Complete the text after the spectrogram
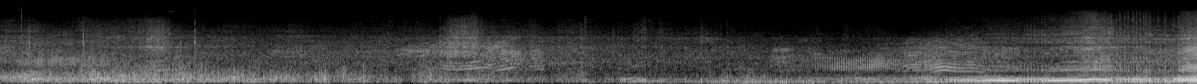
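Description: Dirt bike tyres scatter gravel and dirt.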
